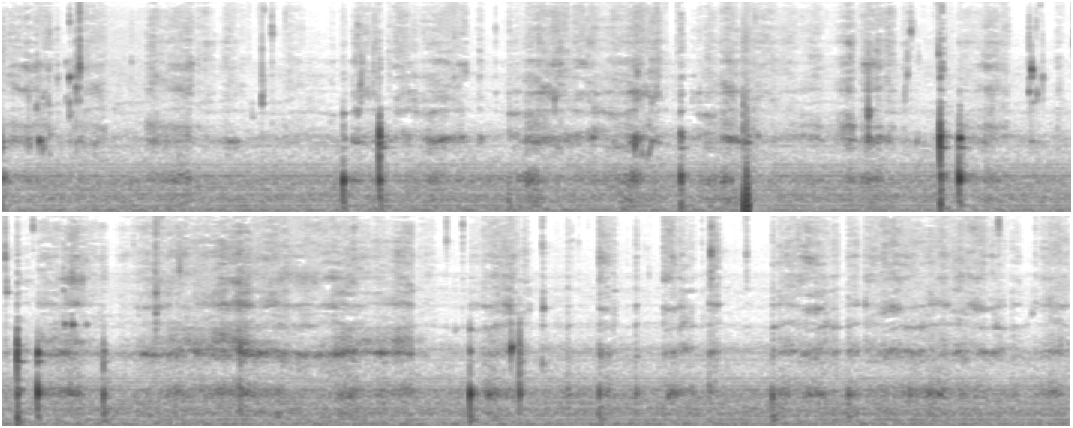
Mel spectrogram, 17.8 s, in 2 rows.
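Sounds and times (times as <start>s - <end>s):
stirring a cooking pot: 0.0s - 17.8s.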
